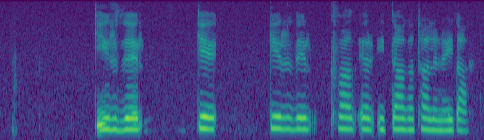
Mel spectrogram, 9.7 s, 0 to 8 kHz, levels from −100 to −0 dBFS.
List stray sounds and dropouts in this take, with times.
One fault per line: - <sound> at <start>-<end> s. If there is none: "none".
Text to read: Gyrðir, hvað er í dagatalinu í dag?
none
